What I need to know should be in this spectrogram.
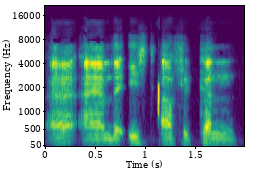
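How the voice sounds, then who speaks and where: A man's voice: mid-range voice, flat delivery, moderate pace, bright, forceful tone, no echo, low-quality recording. A man from Kenya introducing himself on a live stream, jovial, with playful asides. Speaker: co-presenter.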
